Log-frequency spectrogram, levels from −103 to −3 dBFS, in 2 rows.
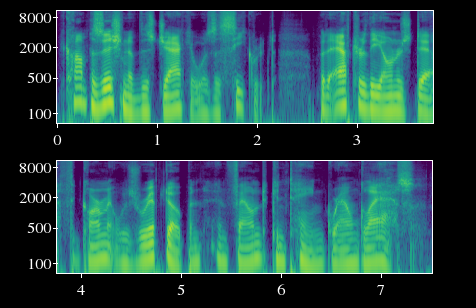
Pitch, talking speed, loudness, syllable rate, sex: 110 Hz, 190 wpm, -24 LUFS, 5.2 syllables/s, male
